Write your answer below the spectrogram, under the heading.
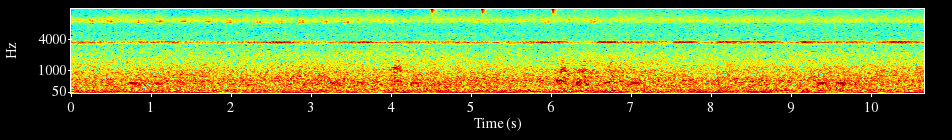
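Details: Singing crickets on a night in southern Crimea, with a night breeze: a sustained shrill trill running the whole time, a few faint ticks and a soft low murmur in the background beneath windy hiss.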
